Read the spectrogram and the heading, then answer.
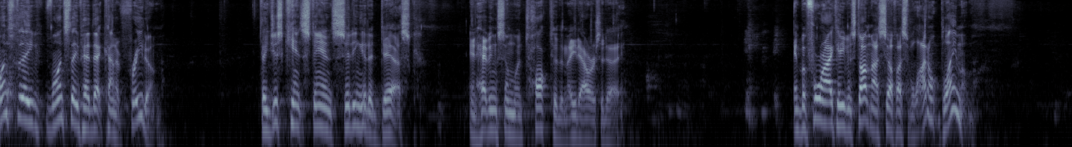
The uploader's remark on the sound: a keynote address that was delivered as part of the 2017 Education and Freedom Conference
